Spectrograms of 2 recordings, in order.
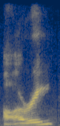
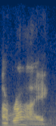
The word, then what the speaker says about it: awry: I'm like, Ari? Ari? No, it's awry.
